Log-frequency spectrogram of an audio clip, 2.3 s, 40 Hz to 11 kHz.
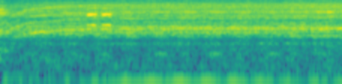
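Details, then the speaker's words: Mitsubishi Evo during a compression test on cylinder 1 (cylinders 2-4 read 160 psi): fast, free cranking with a thin high-pitched whir and no labouring beats; zero compression in that cylinder. "You can hear that it's not even building compression because it sounds like there's no resistance. You just crank a high-pitched sound like you just heard, and yep, like you see, there's no compression."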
